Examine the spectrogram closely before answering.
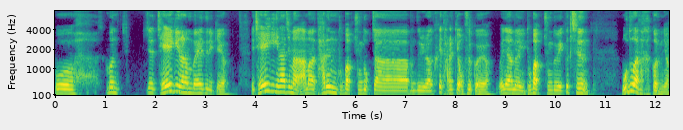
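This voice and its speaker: This man has a fairly high pitch. His pitch swings very widely. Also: moderate pace. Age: 20s. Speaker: YouTuber, recovering gambling addict. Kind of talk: personal testimony monologue.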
